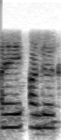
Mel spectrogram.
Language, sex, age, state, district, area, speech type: Tamil, female, 18-30, Tamil Nadu, Perambalur, rural, conversation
